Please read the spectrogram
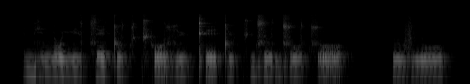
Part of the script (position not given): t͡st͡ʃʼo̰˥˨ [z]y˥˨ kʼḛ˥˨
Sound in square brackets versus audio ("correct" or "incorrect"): correct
